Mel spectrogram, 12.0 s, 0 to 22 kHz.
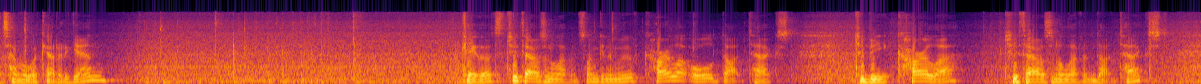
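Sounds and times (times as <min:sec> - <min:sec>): laptop keyboard typing clicks: 0:01.6 - 0:03.7.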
